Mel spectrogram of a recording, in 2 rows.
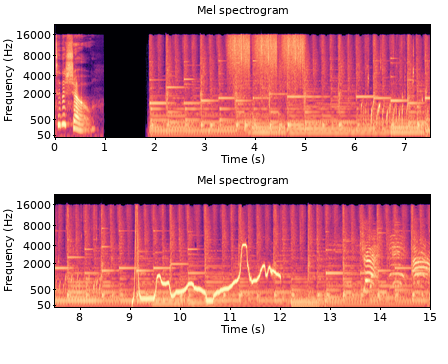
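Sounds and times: bouncy theme music: 0:02.9 - 0:15.0
quick rising blips: 0:09.0 - 0:12.0.

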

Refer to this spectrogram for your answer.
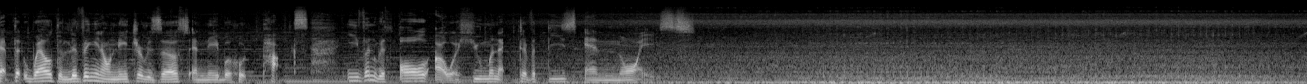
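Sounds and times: vehicle engine idling: 0:05.0 - 0:13.0.

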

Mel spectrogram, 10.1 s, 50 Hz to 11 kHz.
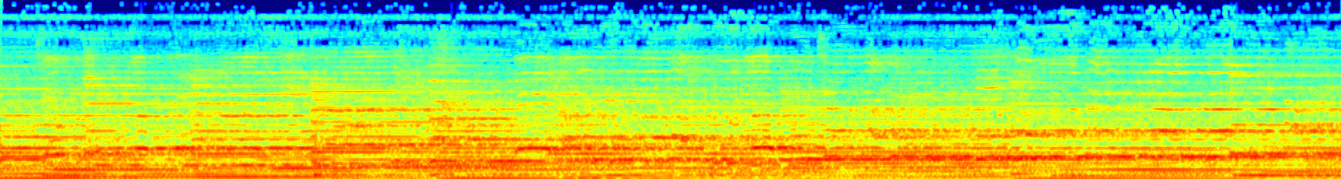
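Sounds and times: sustained accompaniment: 0:00.0 - 0:10.0.

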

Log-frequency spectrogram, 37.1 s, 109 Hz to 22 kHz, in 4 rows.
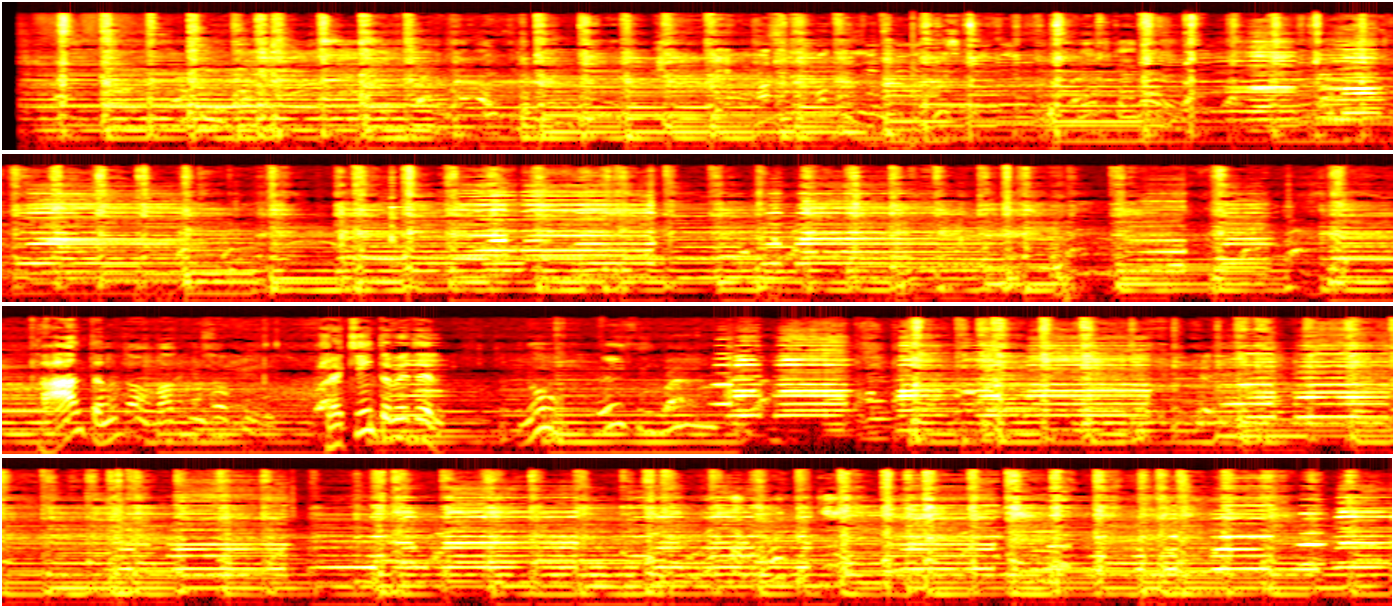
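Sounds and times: bandoneon melody: 0:00.1 - 0:37.0
nylon-string guitar strumming: 0:00.1 - 0:37.0.

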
